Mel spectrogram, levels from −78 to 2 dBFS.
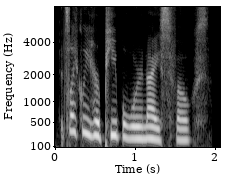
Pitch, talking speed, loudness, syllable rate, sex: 225 Hz, 205 wpm, -16 LUFS, 6.0 syllables/s, female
